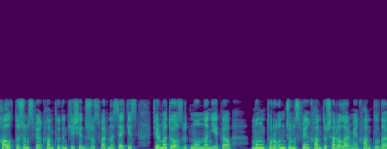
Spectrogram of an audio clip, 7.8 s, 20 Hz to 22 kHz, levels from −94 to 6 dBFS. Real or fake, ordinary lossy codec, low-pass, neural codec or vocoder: real; none; 7.2 kHz; none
